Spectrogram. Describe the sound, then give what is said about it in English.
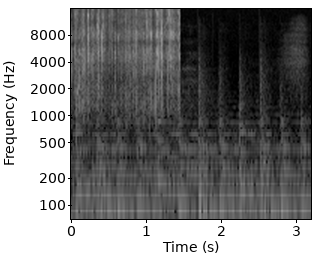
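Paper crinkling and tearing as an envelope is opened for a winner announcement, with a dense, noisy wash for the first half, then sparser crackles and rustles. “Let's get this envelope here.”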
